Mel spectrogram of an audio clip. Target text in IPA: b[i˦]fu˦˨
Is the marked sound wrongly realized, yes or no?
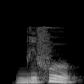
yes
